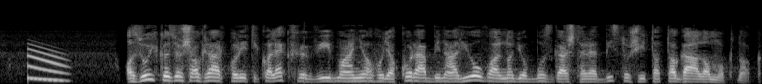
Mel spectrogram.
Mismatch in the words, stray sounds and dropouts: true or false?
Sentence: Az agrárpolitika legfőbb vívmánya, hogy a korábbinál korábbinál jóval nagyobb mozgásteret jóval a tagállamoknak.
true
